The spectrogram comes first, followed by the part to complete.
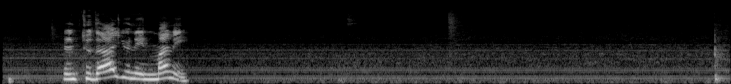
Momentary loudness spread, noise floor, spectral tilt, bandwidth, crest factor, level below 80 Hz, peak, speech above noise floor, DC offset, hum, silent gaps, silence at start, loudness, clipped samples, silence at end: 24 LU; -46 dBFS; -5.5 dB/octave; 11 kHz; 18 dB; -62 dBFS; -4 dBFS; 31 dB; under 0.1%; none; none; 0.1 s; -16 LUFS; under 0.1%; 0.05 s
